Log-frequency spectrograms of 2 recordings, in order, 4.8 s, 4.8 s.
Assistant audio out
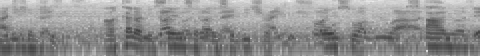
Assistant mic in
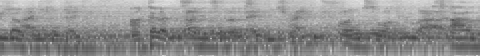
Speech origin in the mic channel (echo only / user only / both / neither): echo only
